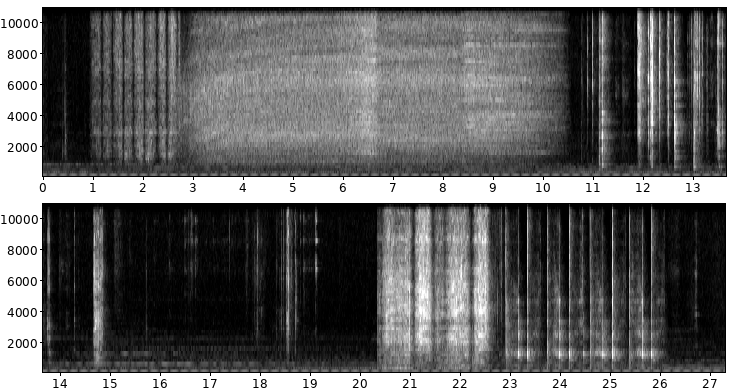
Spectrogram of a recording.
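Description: Background music with a pulsing low beat. Over it, a fine-toothed hand saw cuts through a wooden dowel for several seconds. A few sharp clicks and taps follow, then rough rubbing or scraping strokes on wood and metal near the end.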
